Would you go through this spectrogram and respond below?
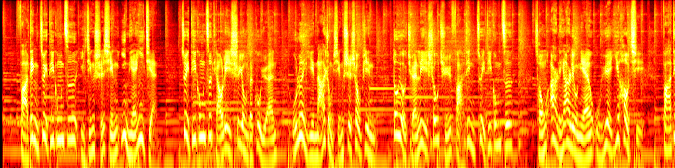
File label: Mandarin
